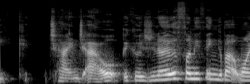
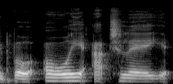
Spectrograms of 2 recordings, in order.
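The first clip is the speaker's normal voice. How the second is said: ordinary delivery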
